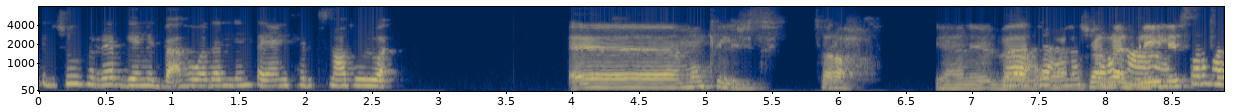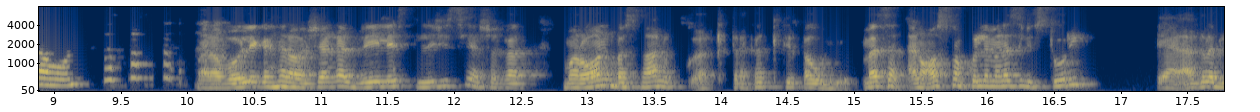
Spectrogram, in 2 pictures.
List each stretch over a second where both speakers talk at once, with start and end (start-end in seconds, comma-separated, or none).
7.2-8.8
